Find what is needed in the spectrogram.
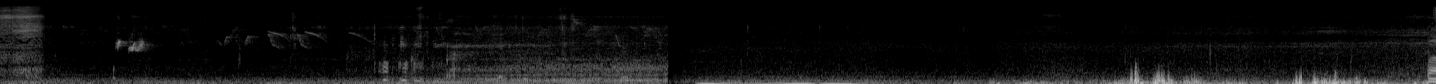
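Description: A few short bird chirps in the first seconds. After a sudden cut, several loud, low, rumbling bursts near the end.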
